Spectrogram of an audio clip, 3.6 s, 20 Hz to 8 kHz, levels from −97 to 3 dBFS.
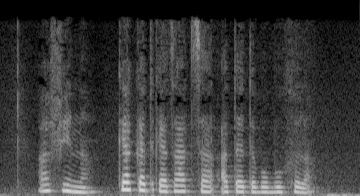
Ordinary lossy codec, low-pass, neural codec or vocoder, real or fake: MP3, 48 kbps; 7.2 kHz; codec, 16 kHz, 0.4 kbps, LongCat-Audio-Codec; fake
